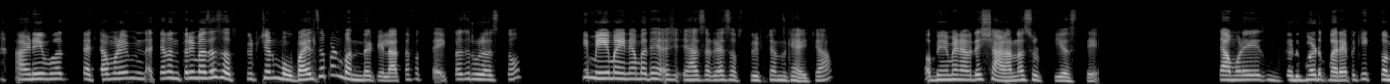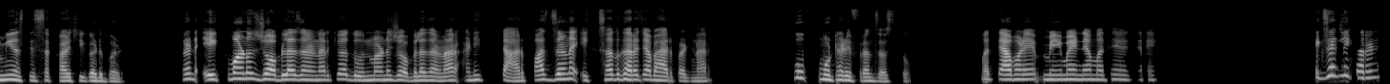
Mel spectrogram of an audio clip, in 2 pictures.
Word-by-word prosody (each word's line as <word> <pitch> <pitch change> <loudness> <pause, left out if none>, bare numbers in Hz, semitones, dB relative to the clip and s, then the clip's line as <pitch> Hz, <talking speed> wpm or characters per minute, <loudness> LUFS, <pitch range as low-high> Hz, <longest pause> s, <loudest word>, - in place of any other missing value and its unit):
आणि 245 +2 +3
मग 255 +1 -1 0.2
त्याच्यामुळे 250 +2 0 0.2
त्याच्यानंतरही 280 +1 0
माझं 295 +3 +4
सबस्क्रिप्शन 270 0 -1
मोबाईलचं 240 - +3
पण 430 -5 -3
बंद 210 -7 +1
केलं. 180 -1 +2
आता 180 +6 -1
फक्त 255 +4 -15
एकच 245 -3 -4
रुळ 235 -1 +1
असतो, 225 +5 -5 0.6
की 335 - -2
मे 280 -3 +9
महिन्यामध्ये 260 -1 +4
अ, 225 - 0 0.2
ह्या 210 0 +1
सगळ्या 210 0 -2
सबस्क्रिप्शन्स 200 0 -4
घ्यायच्या. 190 +3 -2 1.0
अ, - - -2
मे 220 +1 +2
महिन्यामध्ये 225 0 +3
शाळांना 180 -2 +3
सुट्टी 190 -4 -5
असते. 160 0 -5 1.2
त्यामुळे 215 +1 +3 0.3
गडबड 205 +3 +1
बऱ्यापैकी 200 +5 +2
कमी 220 0 +3
असते, 190 -3 -2
सकाळची 170 -1 -4
गडबड. 150 -5 -3 0.6
कारण 245 0 -2
1 225 -2 +3
माणूस 265 -1 +5
जॉबला 225 -2 +4
जाणार 210 -1 -1
किंवा 240 -1 -1
2 195 -1 -2
माणूस 205 +1 -1
जॉबला 190 -1 -1
जाणार 185 +1 0
आणि 200 +2 -4 0.2
4-5 175 +7 -1
जण 245 +1 +2
एकसाथ 225 +4 -3
घराच्या 220 -1 +3
बाहेर 190 -3 +1
पडणार. 155 -2 -7 0.8
खूप 305 -2 -3
मोठा 215 -3 +1
डिफरन्स 170 -4 -3
असतो. 140 +1 -11 0.7
मग - - -3
त्यामुळे 230 +1 +4
मे 225 0 0
महिन्यामध्ये 225 0 -1
वगैरे 210 0 -15 1.6
एक्झॅक्टली 405 +7 -1
कारण 300 +1 -2
220 Hz, 140 wpm, -23 LUFS, 195-245 Hz, 1.6 s, मे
